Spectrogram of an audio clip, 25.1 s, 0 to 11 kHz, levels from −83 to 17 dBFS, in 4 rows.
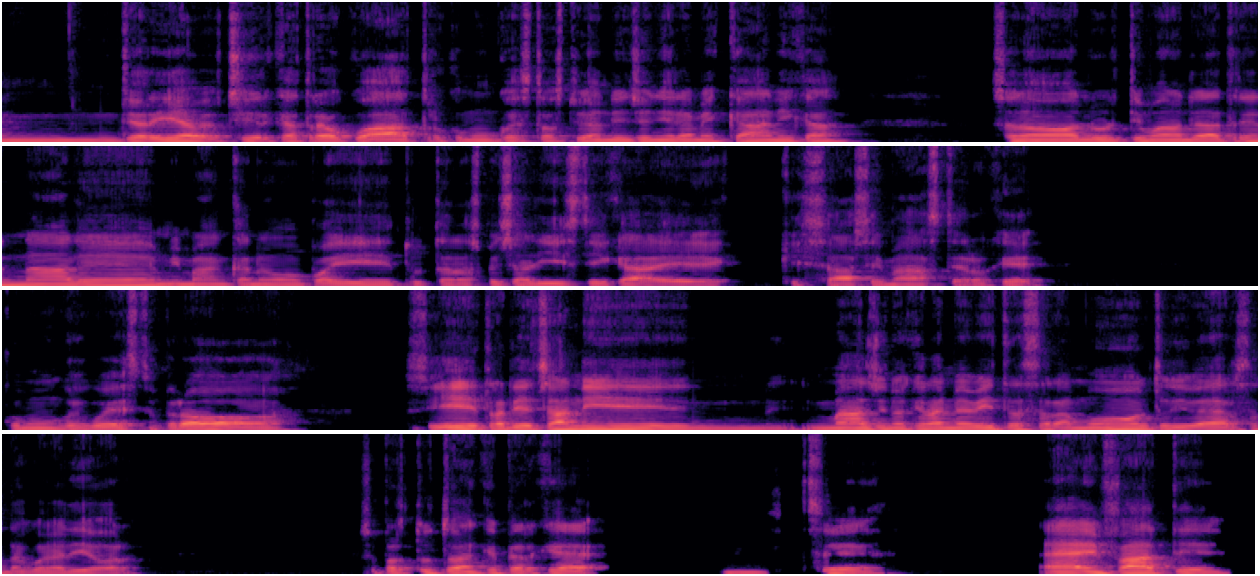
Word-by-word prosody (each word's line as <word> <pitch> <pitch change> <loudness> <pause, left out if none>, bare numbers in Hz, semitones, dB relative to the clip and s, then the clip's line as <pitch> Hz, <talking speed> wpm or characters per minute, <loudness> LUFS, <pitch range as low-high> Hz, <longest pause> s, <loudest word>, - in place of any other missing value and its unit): mhmm, 95 0 -2 0.2
in 100 - -6
teoria 110 -1 +3
circa 105 0 -2
3 105 +1 0
o 100 - +3
4, 100 -1 +2
comunque 100 0 -5
sto 105 +1 -5
studiando 105 0 -2
ingegneria 105 0 0
meccanica, 110 0 -2 0.6
sono 105 -2 +2
all'ultimo 105 +1 -1
anno 105 0 +2
della 105 0 +2
triennale, 110 +1 0
mi 100 -3 -2
mancano 95 -1 -4
poi 90 -2 -3
tutta 95 0 -11
la 90 0 -6
specialistica 95 -1 -3
e 85 0 -5 0.2
chissà 90 0 -3
se 95 +1 -7
master 90 0 -6
o - - -8
che. - - -6 1.1
Comunque 100 0 -3
questo. 95 -1 -2
Però 100 -3 +4 0.6
sì, 105 +2 +4
tra 105 0 +1
10 105 +1 +2
anni, 115 -3 +4
mhmm, 95 -1 -8
immagino 110 +1 +1
che 110 - -5
la 105 -1 +3
mia 105 0 +2
vita 110 +1 +1
sarà 105 -2 -3
molto 110 +1 +1
diversa 100 -1 0
da 95 -2 -7
quella 90 -2 -4
di 90 0 -3
ora. 90 -1 -6 1.2
Soprattutto 105 +2 -2
anche 105 +1 0
perché 100 -2 -1 0.5
mhmm, 95 -1 -6 0.2
sì. 115 - -5 1.1
Eh, 105 -1 +7
infatti. 110 -2 +4
105 Hz, 135 wpm, -23 LUFS, 95-110 Hz, 1.2 s, Eh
